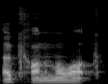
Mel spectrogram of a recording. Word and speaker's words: Oconomowoc: Okay, so the first town where apparently the Wizard of Oz screened ever was the Strand Theater in Oconomowoc, Wisconsin. Did I say it right? – You did.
